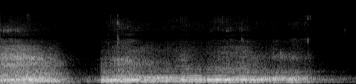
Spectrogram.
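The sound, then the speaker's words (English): A loud motorcycle engine drones steadily outside, dipping briefly before surging back with a harmonic roar, then fading toward the end as it passes by. “That was a motorcycle.”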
